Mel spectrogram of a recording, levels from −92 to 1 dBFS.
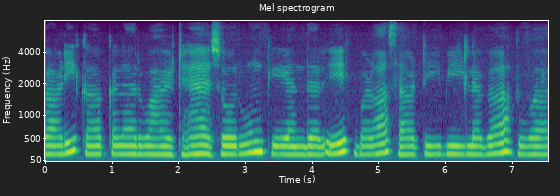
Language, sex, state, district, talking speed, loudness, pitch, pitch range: Hindi, female, Jharkhand, Ranchi, 120 wpm, -16 LUFS, 175 Hz, 170-185 Hz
